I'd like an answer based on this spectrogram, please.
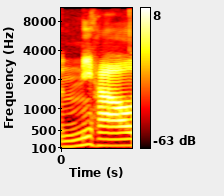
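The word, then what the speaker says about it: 你好: very exciting times man right now so so knee how did everyone in china you know was that right yes that is perfect the pronunciation is perfect thank you alex my mandarin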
